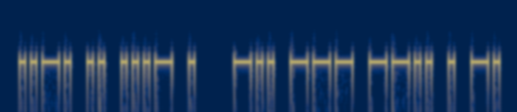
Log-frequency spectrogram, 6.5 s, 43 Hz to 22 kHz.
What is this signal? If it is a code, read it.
Morse code, heard as a keyed tone, about 17 wpm, 700 Hz. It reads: FIVE DOZEN
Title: Pangram Challenge v2 - 17wpm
